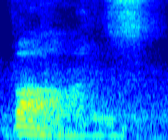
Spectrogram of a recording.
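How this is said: It is said with a British accent.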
